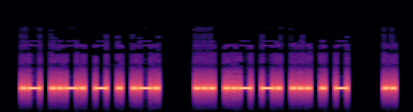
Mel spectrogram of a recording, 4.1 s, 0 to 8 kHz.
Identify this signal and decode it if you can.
Morse code, heard as a keyed tone, about 32 wpm, 650 Hz. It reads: AFTER SUNSET I
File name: Book Two / 06-Chapter 6 - 32 WPM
